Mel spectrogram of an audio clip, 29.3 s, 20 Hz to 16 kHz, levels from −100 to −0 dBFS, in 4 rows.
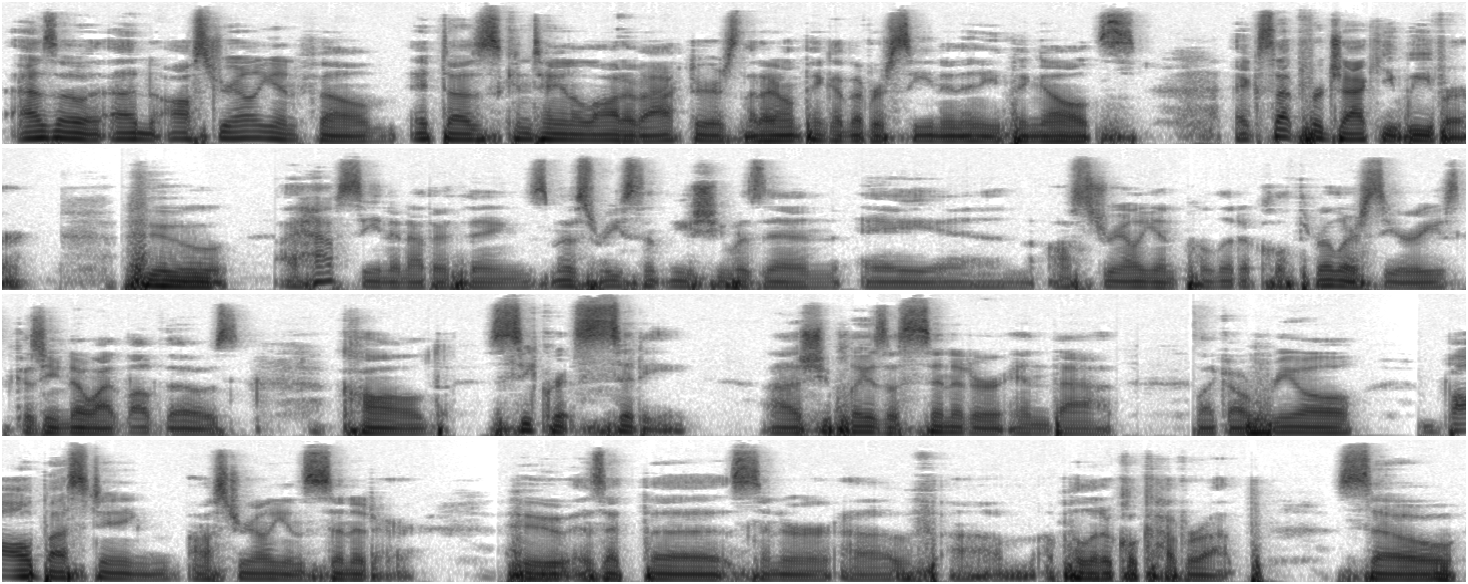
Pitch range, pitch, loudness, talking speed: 80-105 Hz, 85 Hz, -19 LUFS, 160 wpm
